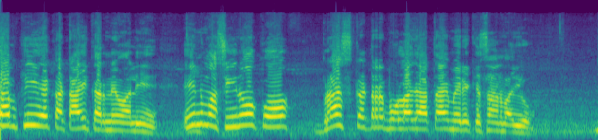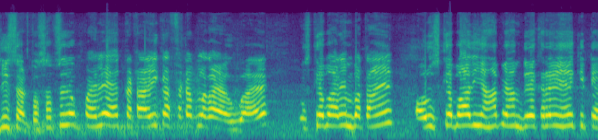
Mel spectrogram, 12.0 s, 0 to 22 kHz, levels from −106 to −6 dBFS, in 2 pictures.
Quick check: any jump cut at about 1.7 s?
no; 0 cuts

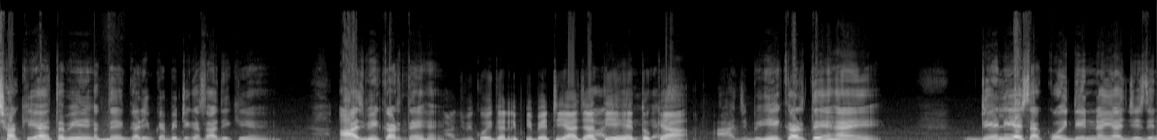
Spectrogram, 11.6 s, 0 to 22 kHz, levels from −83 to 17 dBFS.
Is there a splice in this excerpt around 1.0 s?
yes; 1 cut; at 1.0 s

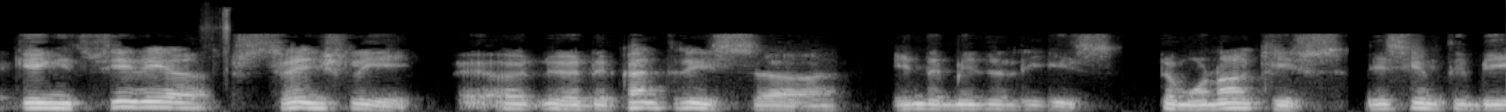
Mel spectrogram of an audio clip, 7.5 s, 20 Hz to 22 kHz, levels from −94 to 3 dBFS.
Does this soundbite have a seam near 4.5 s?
no; 1 cut; at 1.1 s

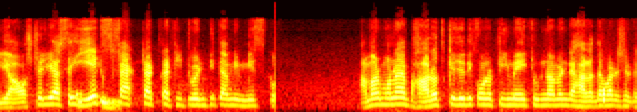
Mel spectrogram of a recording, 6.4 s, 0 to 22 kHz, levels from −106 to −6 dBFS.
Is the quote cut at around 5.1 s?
no; 1 cut; at 2.6 s

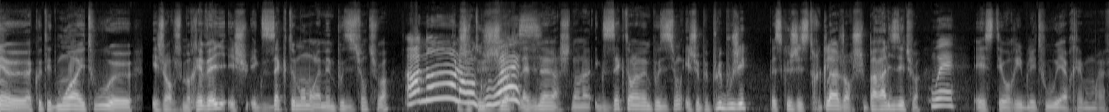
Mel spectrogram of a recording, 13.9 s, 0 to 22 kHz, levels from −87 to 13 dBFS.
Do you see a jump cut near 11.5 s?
no; 1 cut; at 1.8 s

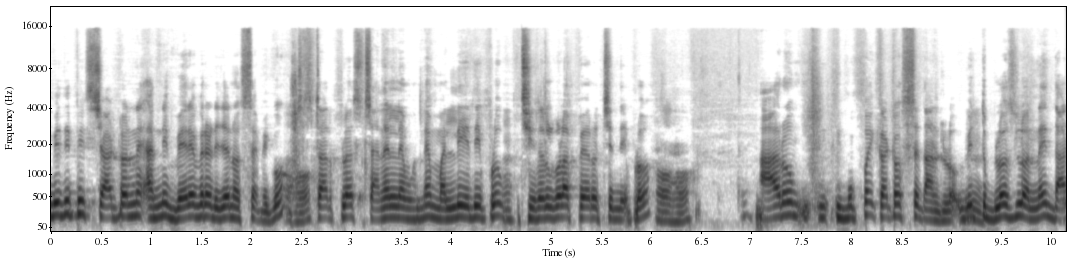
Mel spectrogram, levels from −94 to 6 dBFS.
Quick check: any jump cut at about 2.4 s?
yes; 1 cut; at 2.4 s

